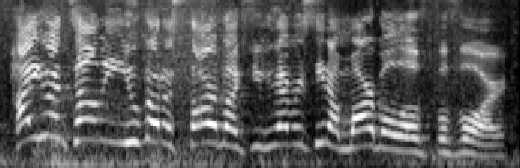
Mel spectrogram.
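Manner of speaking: high and loud, still in disbelief, easing down at the end; incredulous rant. Real, not acted. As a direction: keep the outrage up, let it settle by the last words. Repeats incredulous question, extended.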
